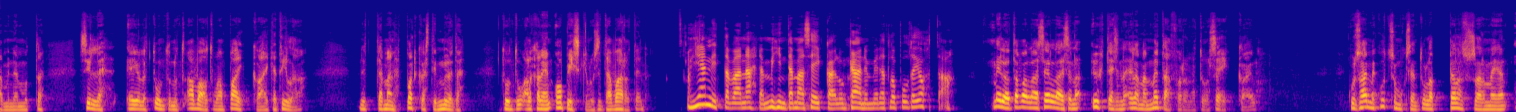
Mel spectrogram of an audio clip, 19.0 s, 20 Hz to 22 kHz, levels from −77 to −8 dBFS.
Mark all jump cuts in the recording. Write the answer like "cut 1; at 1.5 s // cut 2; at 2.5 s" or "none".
none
